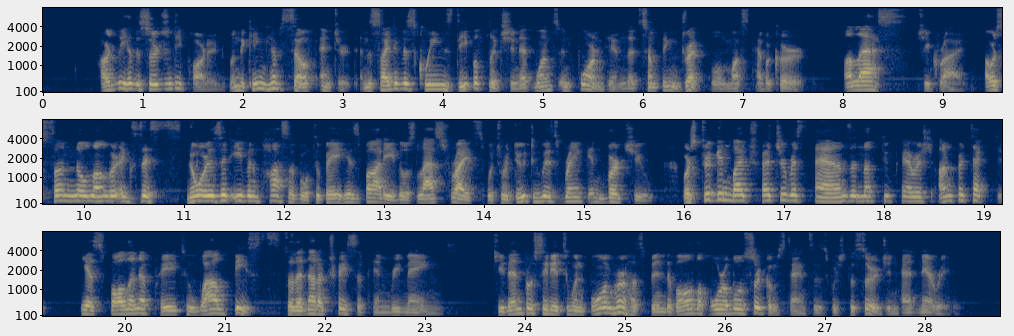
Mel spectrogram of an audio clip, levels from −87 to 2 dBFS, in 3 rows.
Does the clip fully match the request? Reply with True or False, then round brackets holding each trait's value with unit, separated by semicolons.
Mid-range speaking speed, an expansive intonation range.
False (210 wpm; 5.7 semitones)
